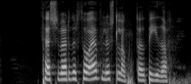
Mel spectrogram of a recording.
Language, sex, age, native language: Icelandic, female, 50-59, Icelandic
